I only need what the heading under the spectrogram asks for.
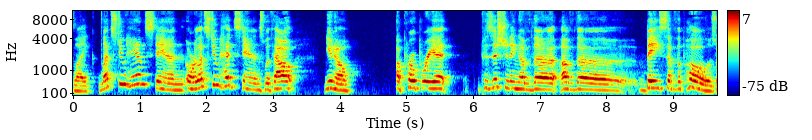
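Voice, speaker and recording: A middle-aged woman hosting a solo podcast, coaching yoga teachers in an earnest, emphatic way with many rhetorical questions to the listener. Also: fairly high pitch.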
